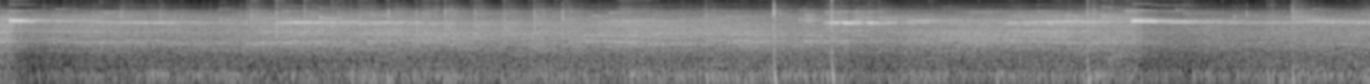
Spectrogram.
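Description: Volleyball hall din: steady crowd chatter echoing in the large hall, a volleyball being served and struck, and short referee whistle blasts about four times.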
